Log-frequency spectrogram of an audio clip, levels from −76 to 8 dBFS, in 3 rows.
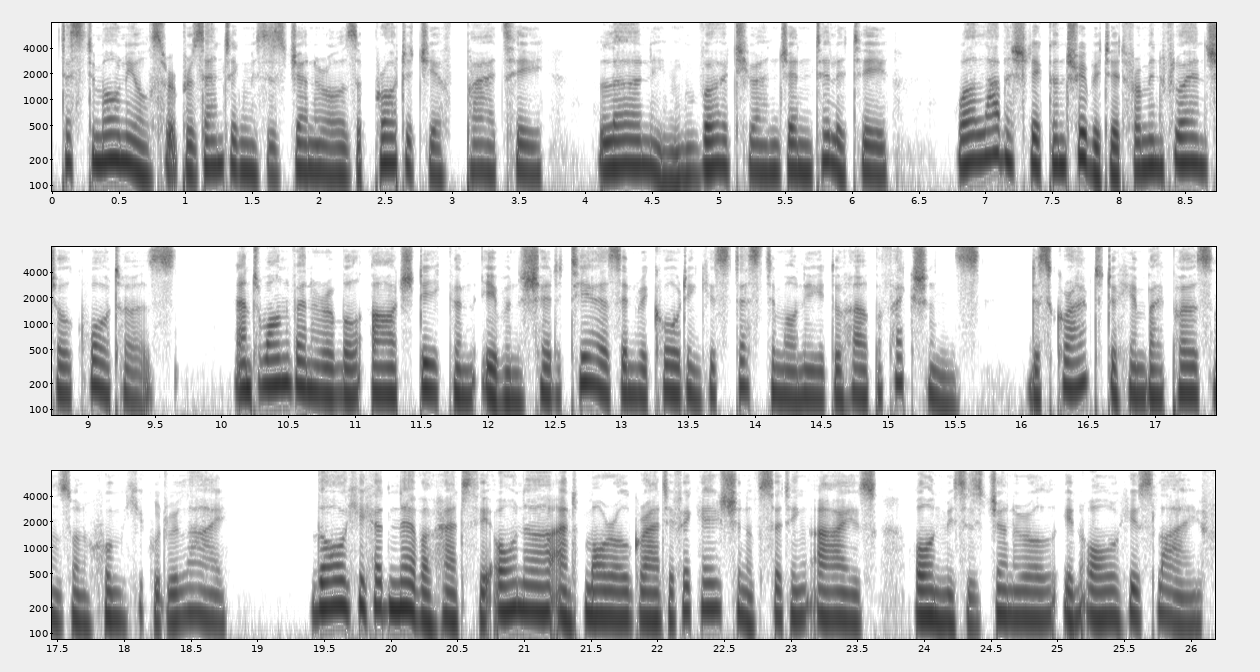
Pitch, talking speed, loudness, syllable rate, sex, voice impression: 155 Hz, 145 wpm, -19 LUFS, 4.5 syllables/s, female, very feminine, very middle-aged, very thin, relaxed, weak, dark, soft, slightly muffled, fluent, raspy, slightly cool, intellectual, refreshing, very calm, friendly, reassuring, very unique, elegant, slightly wild, sweet, slightly lively, very kind, very modest, light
